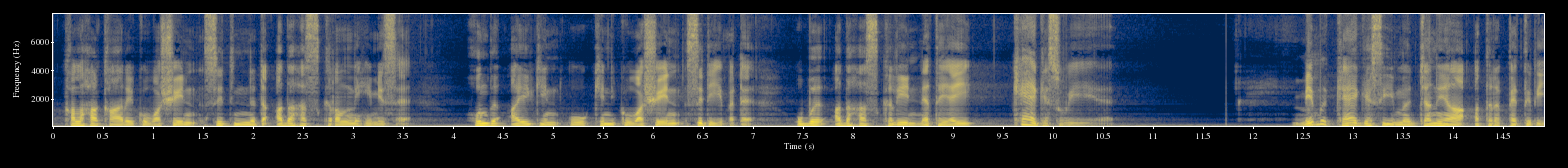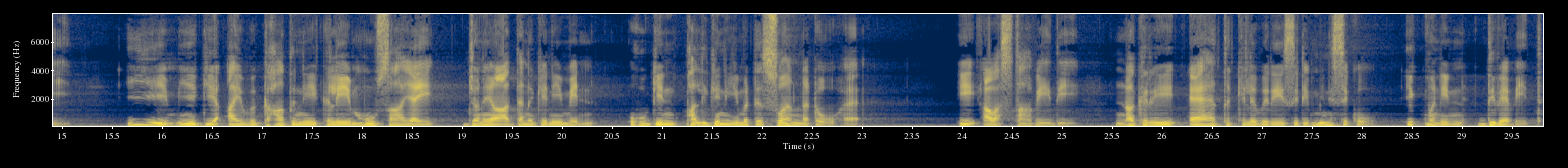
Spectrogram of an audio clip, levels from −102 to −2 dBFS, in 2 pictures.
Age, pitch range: 30-49, 80-130 Hz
